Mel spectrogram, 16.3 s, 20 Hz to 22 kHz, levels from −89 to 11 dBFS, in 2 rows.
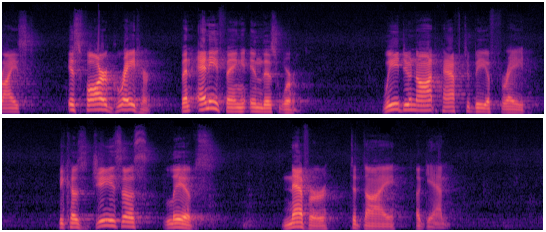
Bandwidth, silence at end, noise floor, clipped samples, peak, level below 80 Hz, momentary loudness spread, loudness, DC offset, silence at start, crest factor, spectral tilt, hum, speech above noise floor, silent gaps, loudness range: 17 kHz; 1.45 s; -59 dBFS; under 0.1%; 0 dBFS; -70 dBFS; 17 LU; -20 LUFS; under 0.1%; 0 s; 22 dB; -4.5 dB/octave; none; 39 dB; none; 6 LU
